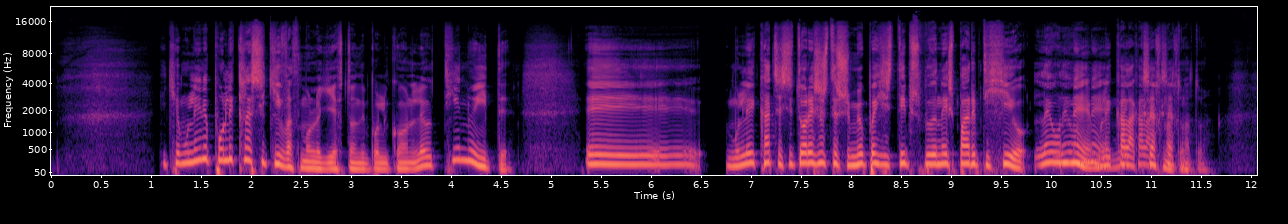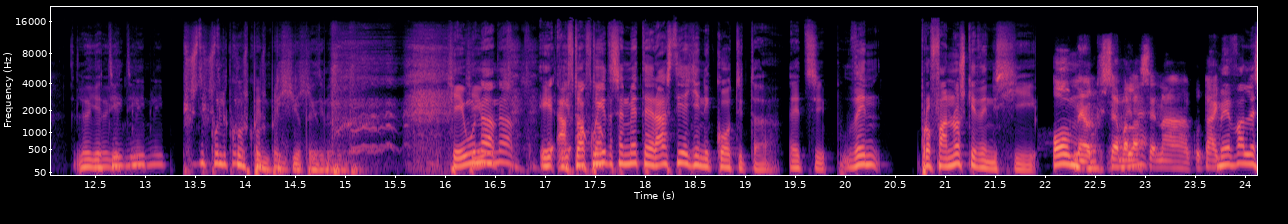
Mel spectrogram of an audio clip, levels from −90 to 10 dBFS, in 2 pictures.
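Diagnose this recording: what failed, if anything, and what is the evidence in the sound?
Doubled audio track from 10.00 to 17.60 s, after "δεν έχει πάρει πτυχίο" until "σαν μια τεράστια γενικότητα". A dry, full-band copy about 5 dB down trails by roughly 200 ms and cuts in and out abruptly, likely from a second, slower capture path.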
